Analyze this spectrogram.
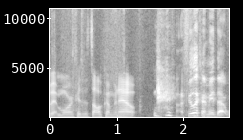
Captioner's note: chuckles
